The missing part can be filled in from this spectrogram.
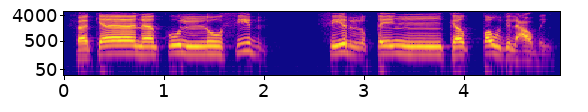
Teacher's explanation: كلمة فرق على رأي جمهور القراء ترقق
